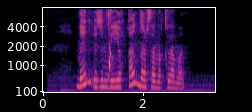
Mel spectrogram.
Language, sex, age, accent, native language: Uzbek, female, under 19, Buxoro, Uzbek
